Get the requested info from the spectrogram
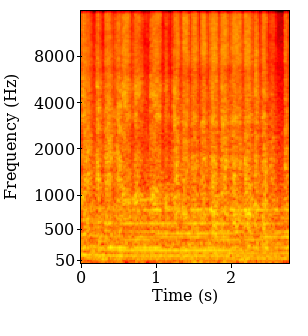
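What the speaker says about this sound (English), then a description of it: "when you're using a wire bristle brush and you have a knit up top" Wire bristle brush scrubbing the knit upper of a mesh/knit sneaker, a steady close rasping rub with quick back-and-forth strokes throughout, no talking.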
